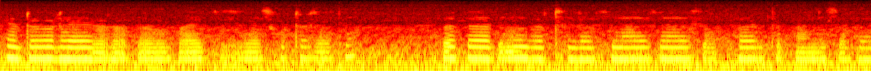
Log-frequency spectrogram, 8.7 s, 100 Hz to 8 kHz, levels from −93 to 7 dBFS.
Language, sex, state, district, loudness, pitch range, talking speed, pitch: Maithili, female, Bihar, Samastipur, -16 LUFS, 105-115 Hz, 160 wpm, 110 Hz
